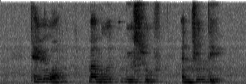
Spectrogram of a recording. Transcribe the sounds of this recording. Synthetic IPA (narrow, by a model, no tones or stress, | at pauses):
tʰɛɹiwɔ̃n | mamumjusuf | ɛ̃nd͡ʒĩnde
